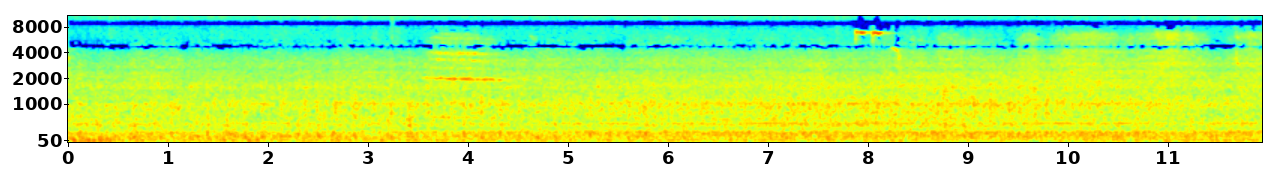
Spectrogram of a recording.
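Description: Freight train rolling past, a steady low rumble of wagons on the rails with a few faint wheel squeals.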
